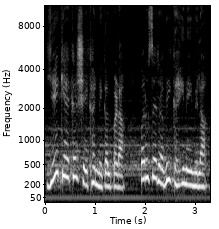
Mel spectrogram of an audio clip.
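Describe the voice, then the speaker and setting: A woman's voice: medium pitch, animated, normal speed, warm tone, big-room sound, soft background music. A woman narrating a scripted story as a storyteller.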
